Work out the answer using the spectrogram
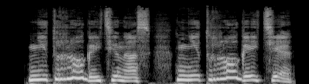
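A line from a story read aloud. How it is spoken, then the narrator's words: Shrill effeminate shout. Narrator (Russian): он закричал своим пронзительным женственным голосом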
